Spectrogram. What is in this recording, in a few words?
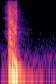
Paper Rip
